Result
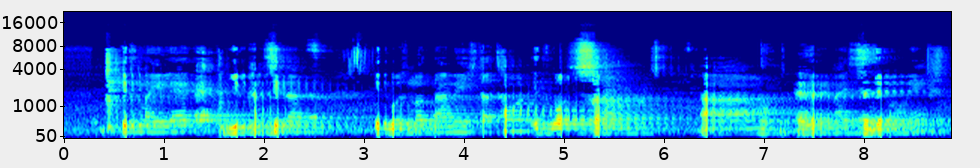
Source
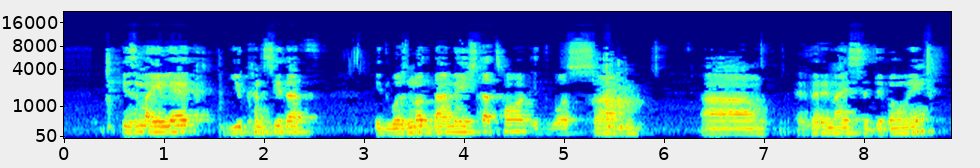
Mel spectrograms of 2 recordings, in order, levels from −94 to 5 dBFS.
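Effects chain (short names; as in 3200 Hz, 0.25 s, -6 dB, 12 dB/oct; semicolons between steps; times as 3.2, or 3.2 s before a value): flipped gate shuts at -20 dBFS, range -25 dB; tape echo 77 ms, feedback 85%, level -12 dB, low-pass 3400 Hz; gain +1 dB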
